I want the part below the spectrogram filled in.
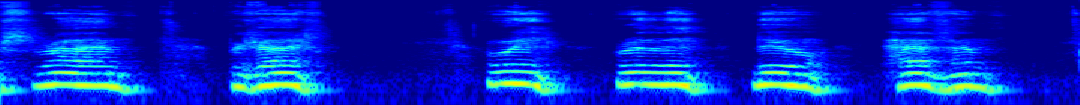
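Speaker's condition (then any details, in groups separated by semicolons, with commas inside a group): ALS; pseudobulbar affect, amitriptyline for saliva, atropine drops earlier; excess saliva, pauses, slower less clear speech, can swallow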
